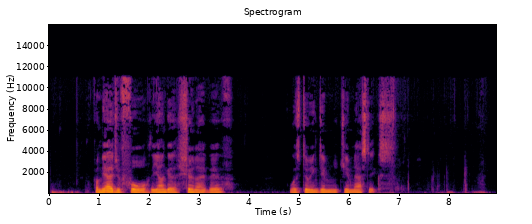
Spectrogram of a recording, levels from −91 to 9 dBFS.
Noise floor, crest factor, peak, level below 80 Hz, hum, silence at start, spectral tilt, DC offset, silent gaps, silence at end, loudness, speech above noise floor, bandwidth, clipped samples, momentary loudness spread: -69 dBFS; 20 dB; -6 dBFS; -52 dBFS; none; 0.05 s; -7 dB/octave; under 0.1%; none; 0.25 s; -23 LUFS; 47 dB; 11.5 kHz; under 0.1%; 16 LU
